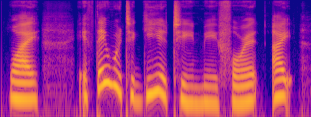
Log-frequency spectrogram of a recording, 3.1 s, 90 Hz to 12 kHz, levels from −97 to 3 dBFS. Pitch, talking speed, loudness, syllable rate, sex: 210 Hz, 195 wpm, -18 LUFS, 6.2 syllables/s, female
